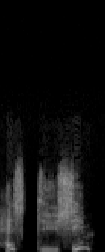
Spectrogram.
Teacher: There's no way with IPA to, I think, adequately indicate how stress works, which is that I've been saying that the stress syllable is the last syllable, and generally the way it is the second to last syllable is actually stressed, but there is a rise on the last syllable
